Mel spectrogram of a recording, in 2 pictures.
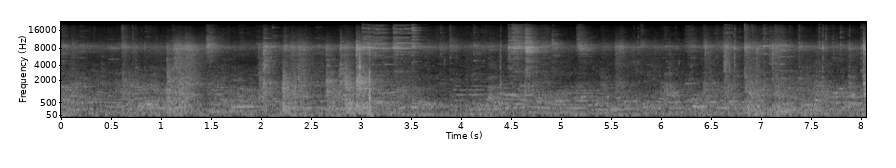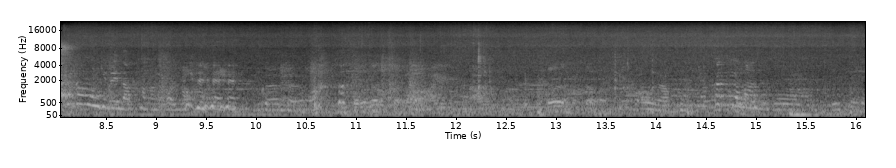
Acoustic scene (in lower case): restaurant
